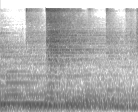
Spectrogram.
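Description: Live band music from acoustic guitar and drum kit, held notes ringing on and slowly fading.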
